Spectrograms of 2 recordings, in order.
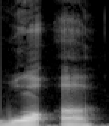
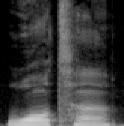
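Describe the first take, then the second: First: The t sound is dropped. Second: The t sound is pronounced.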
